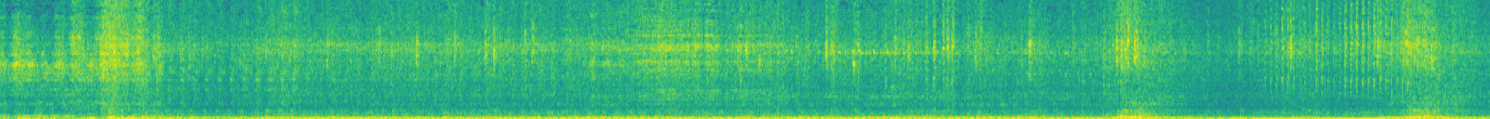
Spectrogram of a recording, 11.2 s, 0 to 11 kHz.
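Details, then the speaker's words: Ford F100 with Edelbrock 1405 carburetor after a metering-rod spring change, cold start after sitting two days on a warm day, driving at light throttle: uneven, lumpy note, still missing and stumbling off idle; the change didn't fix it. "well we are on the road and i'm actually disappointed to tell you it hasn't fixed it i don't know if you can hear it but you know it's missing stumbling"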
